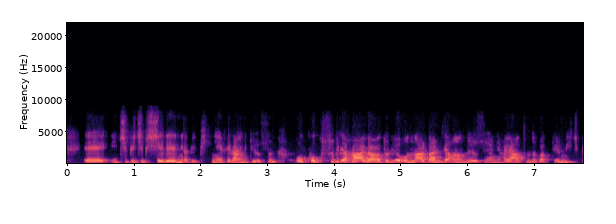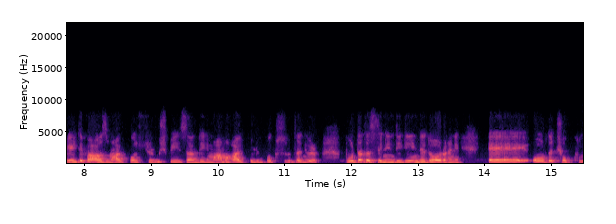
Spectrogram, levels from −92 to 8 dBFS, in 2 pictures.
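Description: At 1.73 s there is a skip ahead: about a second of speech never reaches playback, and the speech on either side of the jump is spliced together with no gap and no fill. The delay falls by the same amount as the stretch is dropped.

From 1.84 to 2.98 s a jitter buffer speed-up follows, as the receiver trims the backlog by cutting short pitch-period pieces over and over. Speech runs at about 109% with unchanged pitch, sounding hurried, and roughly a tenth of a second is removed. Throughout, the Opus call path caps the audio at 8 kHz.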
